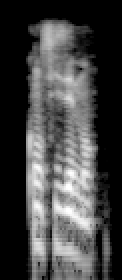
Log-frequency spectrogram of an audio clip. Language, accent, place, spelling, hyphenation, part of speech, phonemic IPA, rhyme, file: French, France, Lyon, concisément, con‧ci‧sé‧ment, adverb, /kɔ̃.si.ze.mɑ̃/, -ɑ̃, LL-Q150 (fra)-concisément.wav
- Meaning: concisely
